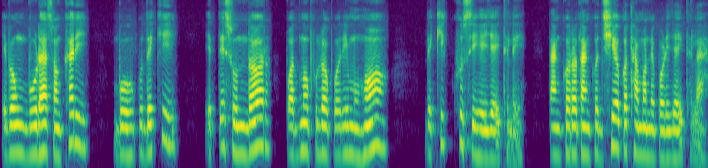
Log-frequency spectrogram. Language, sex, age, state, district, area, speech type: Odia, female, 45-60, Odisha, Cuttack, urban, spontaneous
